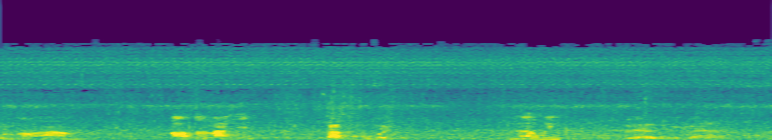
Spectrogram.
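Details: Monkey named Rainbow, very angry while protecting Lucie from Kachoy: short wavering, harmonic squealing bursts roughly once a second, some rising at the end, over a steady insect-like hiss.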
